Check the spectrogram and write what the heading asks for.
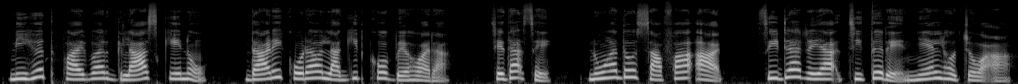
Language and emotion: Santali, neutral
